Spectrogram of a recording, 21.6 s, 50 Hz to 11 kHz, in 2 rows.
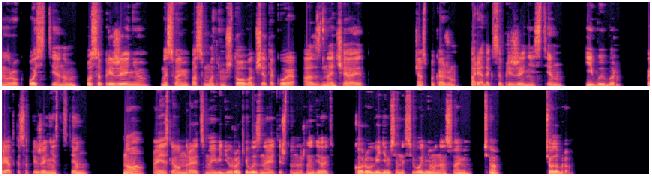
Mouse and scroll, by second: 3.4 click, 5.2 click.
